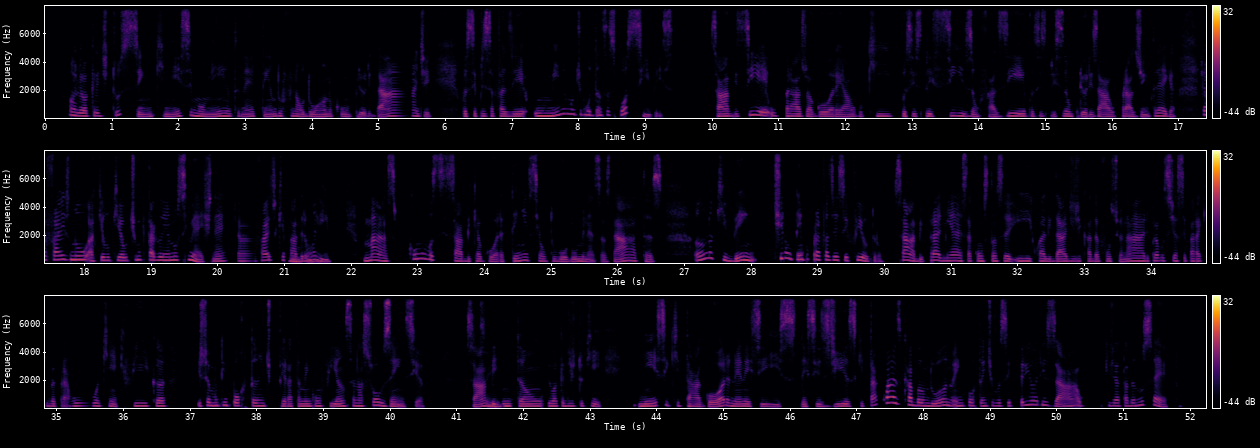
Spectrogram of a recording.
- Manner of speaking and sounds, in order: static; distorted speech; other background noise
- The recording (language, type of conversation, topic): Portuguese, advice, Como posso delegar tarefas sem perder o controle do resultado final?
